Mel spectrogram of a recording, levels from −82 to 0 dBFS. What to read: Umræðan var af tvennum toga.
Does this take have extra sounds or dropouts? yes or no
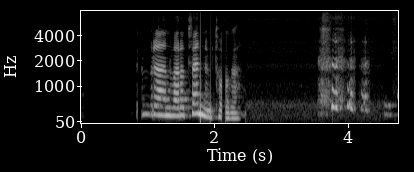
yes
